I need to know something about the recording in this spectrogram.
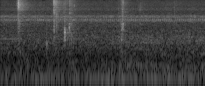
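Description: Quiet woodland background: a low steady hum with a few faint clicks in the first second or so.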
